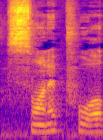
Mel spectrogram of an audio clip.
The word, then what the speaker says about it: Swanepoel: We have the most gorgeous guest today, Candice Swanepoel. That's how you pronounce her name is Swanepoel, like a pool.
